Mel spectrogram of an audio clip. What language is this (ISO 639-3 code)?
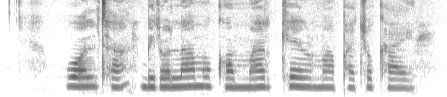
luo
